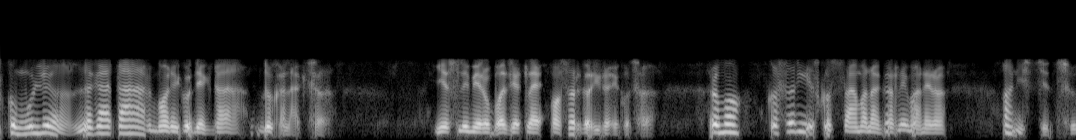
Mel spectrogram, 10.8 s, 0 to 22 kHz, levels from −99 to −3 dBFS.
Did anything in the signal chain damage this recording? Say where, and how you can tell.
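Yes. The damage sits at the codec stage and runs through the whole speech clip: a Codec 2 vocoder, heavily degrading the sound. The decoder doesn't carry the original waveform. It rebuilds speech from pitch, voicing, energy and a coarse spectral envelope using sine waves, which gives the robotic, buzzy quality heard throughout. The damage is heavy even at the top 3.2 kbit/s mode. On a spectrogram the energy is confined to about 250 Hz to 3.7 kHz, with unnaturally clean, evenly spaced harmonics and missing fine noise and breath texture. The waveform's shape won't match a natural recording, because its phase is synthesised.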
